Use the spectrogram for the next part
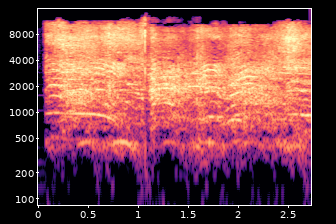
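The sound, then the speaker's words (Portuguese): A large crowd at an event with the president chants the name of Cadu, PT pre-candidate for governor of Rio Grande do Norte, a loud, continuous wall of many voices shouting in unison that stays steady for about three seconds without a break. “o público presente começou a gritar o nome de Cadu”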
